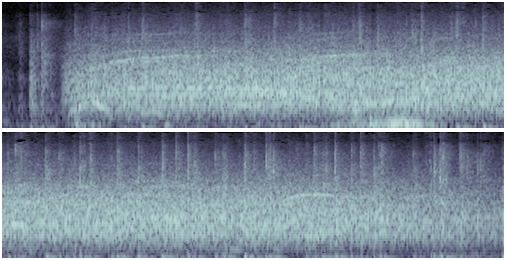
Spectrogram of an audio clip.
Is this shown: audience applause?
yes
